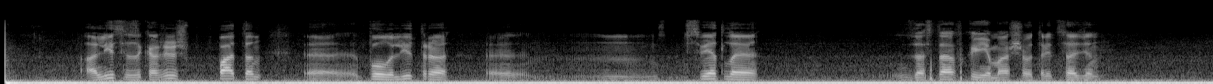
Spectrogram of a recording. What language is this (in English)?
Russian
